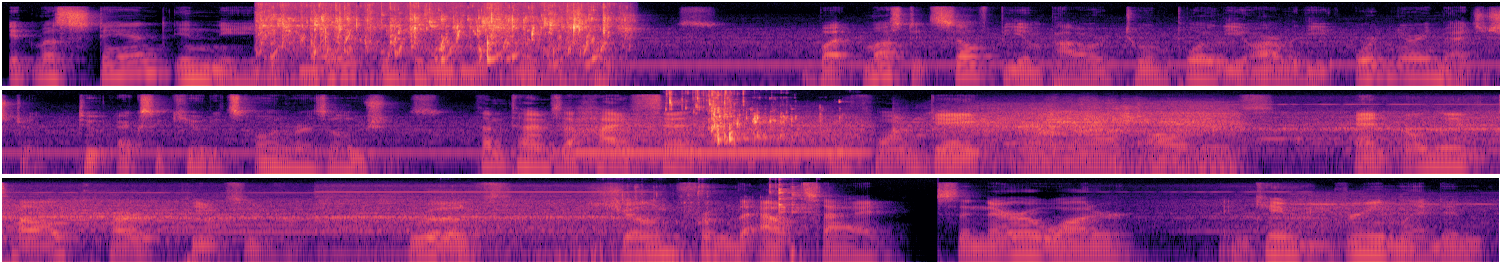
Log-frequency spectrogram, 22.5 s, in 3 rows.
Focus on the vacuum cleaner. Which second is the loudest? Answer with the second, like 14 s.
11 s.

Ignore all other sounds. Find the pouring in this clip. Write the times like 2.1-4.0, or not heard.
1.2-3.1, 10.8-11.7, 17.1-19.1.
